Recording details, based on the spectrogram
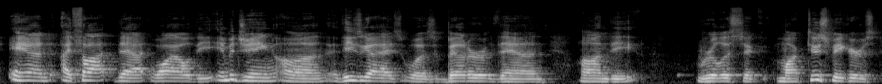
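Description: A man in his sixties hosting a casual, unscripted product review in a matter-of-fact way. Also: fairly high pitch. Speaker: host of vintage audio review.

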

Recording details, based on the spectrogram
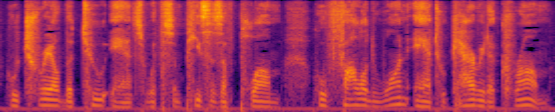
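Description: A man giving an interactive children's read-aloud in a deliberate, singsong rhythm, like a teacher with a picture book. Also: on the low side, pushed and bright, slightly rough, no echo.

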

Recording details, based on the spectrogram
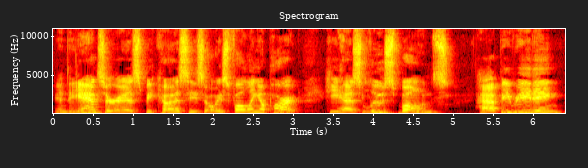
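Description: Slow-talking older woman. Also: medium pitch, a bit bright. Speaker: children's author. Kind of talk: casual trivia question to kids.

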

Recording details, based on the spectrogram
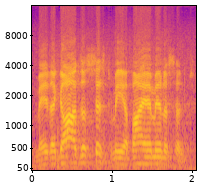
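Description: A man's voice: a little high, fast talker, pushed and bright. An actor dubbing a bold warrior hero in a sword-and-sandal film, declaiming earnestly as he demands justice. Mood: earnest, resolute. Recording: noisy dubbed film soundtrack.

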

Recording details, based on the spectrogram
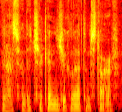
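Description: An older man, a Buddhist monk, giving a calm, plain-spoken evening dharma talk that leans on homely images. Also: rumbling low, fast, creaky, husky, dry recording.

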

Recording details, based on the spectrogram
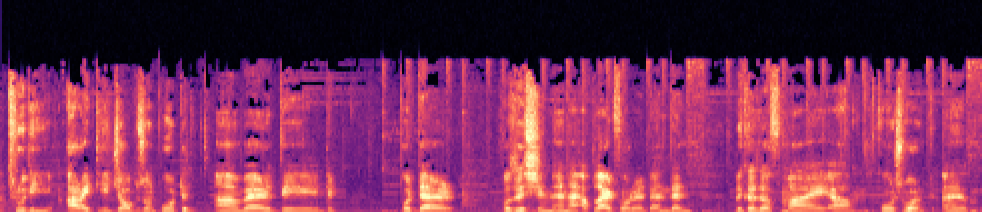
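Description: A man in his twenties answers interview questions in a medium-pitched voice. He is a little far from the microphone, with soft music underneath. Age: 20s. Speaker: graduate student interviewee. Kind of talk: interview testimonial. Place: small cluttered office. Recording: distant mic, faint music underneath.

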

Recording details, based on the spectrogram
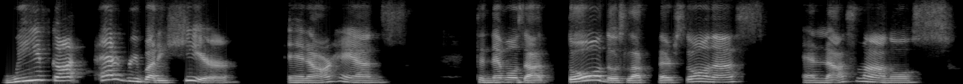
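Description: A woman's voice: mid-range voice, highs cut off. A woman reading a picture book aloud to young children, in simple phrases as a children's storyteller.

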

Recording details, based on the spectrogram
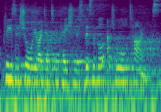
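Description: A woman's voice: mid-range voice, steady tone, fairly quick, over music, close to an everyday voice. A woman voicing an impersonal, formal facility announcement system in a video game. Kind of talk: automated public address announcement in a game. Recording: echoey hall, long reverb, distant speaker.

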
